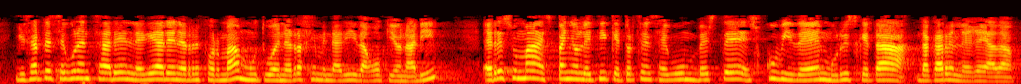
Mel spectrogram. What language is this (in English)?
Basque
